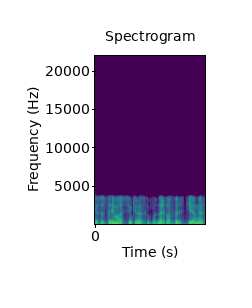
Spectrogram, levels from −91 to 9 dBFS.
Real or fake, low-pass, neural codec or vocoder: fake; 3.6 kHz; codec, 16 kHz, 2 kbps, FunCodec, trained on LibriTTS, 25 frames a second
